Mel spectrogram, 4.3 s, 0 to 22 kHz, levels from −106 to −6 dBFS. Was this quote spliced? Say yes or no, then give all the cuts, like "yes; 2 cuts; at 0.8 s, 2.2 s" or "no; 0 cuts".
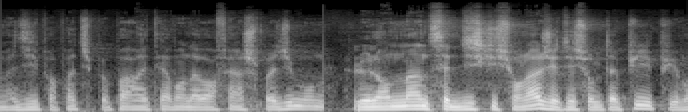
yes; 1 cut; at 2.1 s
